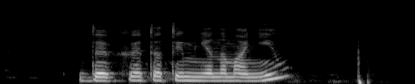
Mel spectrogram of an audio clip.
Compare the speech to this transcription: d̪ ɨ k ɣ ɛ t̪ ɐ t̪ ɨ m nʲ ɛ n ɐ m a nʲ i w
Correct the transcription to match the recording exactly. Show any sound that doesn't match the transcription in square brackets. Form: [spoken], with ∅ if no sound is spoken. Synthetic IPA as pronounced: d̪ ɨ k ɣ ɛ t̪ ɐ t̪ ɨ m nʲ ɛ n ɐ m a nʲ i w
